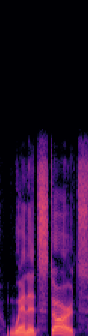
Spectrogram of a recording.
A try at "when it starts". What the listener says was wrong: Close. Connect it more. When it starts.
